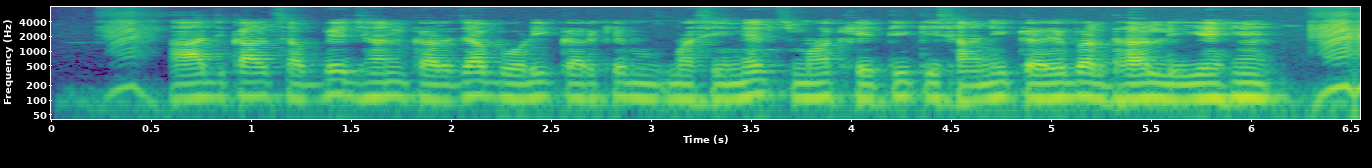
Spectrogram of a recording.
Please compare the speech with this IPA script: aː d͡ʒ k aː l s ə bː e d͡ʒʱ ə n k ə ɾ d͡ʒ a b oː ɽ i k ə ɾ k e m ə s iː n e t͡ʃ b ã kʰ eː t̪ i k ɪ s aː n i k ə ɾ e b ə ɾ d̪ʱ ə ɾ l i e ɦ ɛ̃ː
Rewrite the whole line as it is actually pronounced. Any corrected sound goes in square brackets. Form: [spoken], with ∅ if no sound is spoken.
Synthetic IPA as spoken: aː d͡ʒ k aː l s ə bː e d͡ʒʱ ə n k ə ɾ d͡ʒ a b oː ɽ i k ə ɾ k e m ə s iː n e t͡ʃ [m] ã kʰ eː t̪ i k ɪ s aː n i k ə ɾ e b ə ɾ d̪ʱ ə ɾ l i e ɦ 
